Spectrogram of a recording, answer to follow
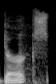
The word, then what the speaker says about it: Dierks: He pronounces it Dirks, but I'm not, I'm not going to do him that service. Okay, so his name is, he spells it Dierks, like Dirks with an IE, right?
